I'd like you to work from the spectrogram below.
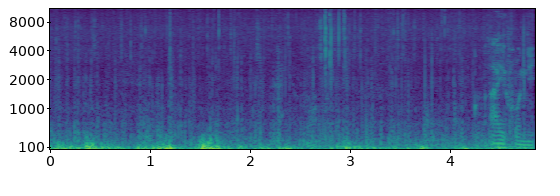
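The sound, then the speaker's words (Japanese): A campfire crackles close to the microphone, with scattered sharp pops over a heavy, wind-like low rumble; a voice briefly begins speaking near the end. “火がつきそうでなぐらい近づいてますけども聞こえてるかな”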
